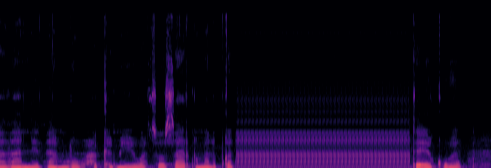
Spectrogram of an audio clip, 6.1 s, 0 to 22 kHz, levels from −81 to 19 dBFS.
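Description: At 2.99 s the speech locks into a system hang loop that runs until 5.12 s. The machine or its driver stalled while the audio hardware kept replaying its ring buffer, so one 46.4 ms slice, which fits a 2048-sample buffer, repeats identically about 46 times. At 21.5 repeats per second it sounds like a harsh, rigid rattle on the edge of a buzz. Unlike a dropout or packet-loss concealment, nothing fades or varies: every cycle is an exact copy.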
